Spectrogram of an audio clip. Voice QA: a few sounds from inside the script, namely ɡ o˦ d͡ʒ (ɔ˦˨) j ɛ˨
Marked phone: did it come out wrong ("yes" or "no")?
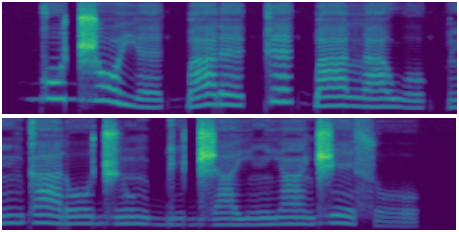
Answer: no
